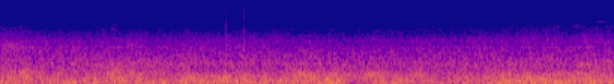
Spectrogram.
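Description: Steady low rumble of wind buffeting the microphone, rising and falling unevenly, with a brief lull about halfway through.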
